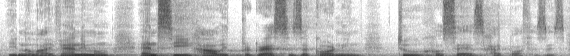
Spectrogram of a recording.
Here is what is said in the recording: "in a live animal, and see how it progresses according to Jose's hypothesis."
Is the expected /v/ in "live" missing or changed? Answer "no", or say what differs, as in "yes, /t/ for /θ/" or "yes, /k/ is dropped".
no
